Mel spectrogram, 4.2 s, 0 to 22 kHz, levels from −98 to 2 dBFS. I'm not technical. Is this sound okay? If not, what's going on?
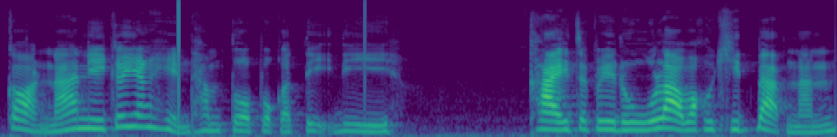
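No. There are two clicks, at 0.90 s and 1.83 s. Each is a bit error spike: one stored digit in a single sample flipped, so the level jumped suddenly and snapped back. It sounds like a sharp tick. The first is louder.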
